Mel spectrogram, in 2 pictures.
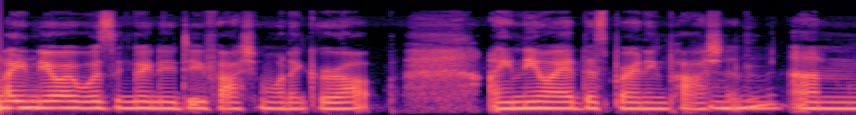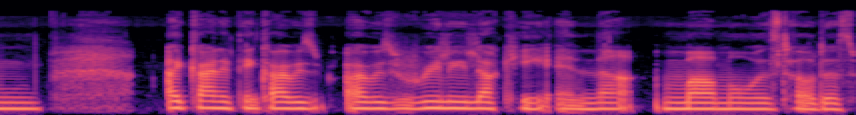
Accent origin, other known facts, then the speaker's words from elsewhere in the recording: Wicklow, Leinster, Ireland; I was brought up in Wicklow.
